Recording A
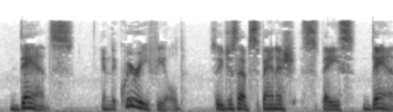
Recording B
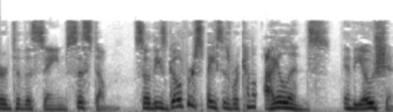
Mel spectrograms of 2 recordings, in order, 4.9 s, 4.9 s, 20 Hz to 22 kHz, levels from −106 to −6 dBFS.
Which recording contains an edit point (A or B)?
B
